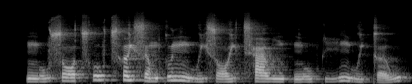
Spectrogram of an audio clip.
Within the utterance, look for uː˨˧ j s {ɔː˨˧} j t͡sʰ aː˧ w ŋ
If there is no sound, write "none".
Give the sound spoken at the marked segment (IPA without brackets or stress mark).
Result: ɔː˨˥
